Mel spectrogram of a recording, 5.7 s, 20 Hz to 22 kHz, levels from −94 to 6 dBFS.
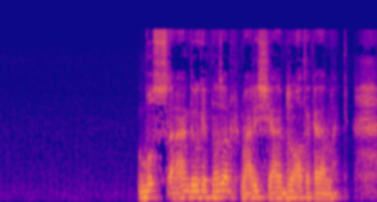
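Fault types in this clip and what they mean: gain pumping: Throughout the speech, the level is pulled down on each loud sound, swinging by about 20 dB, likely because the input gain is set far too high and a fast limiter or compressor clamps it on each peak. On a waveform, speech peaks sit flattened at a near-constant height, with loud and soft parts closer in level.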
